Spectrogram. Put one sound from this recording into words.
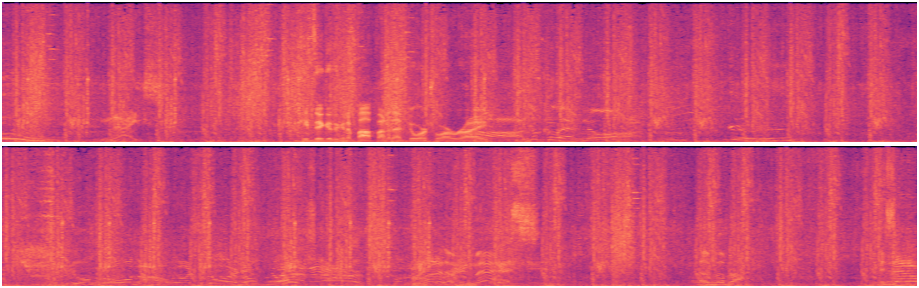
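Blades slash and strike repeatedly in a fight.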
